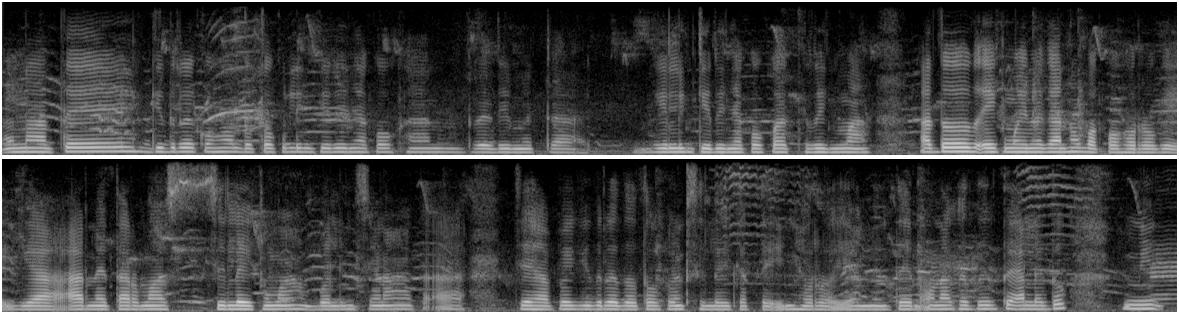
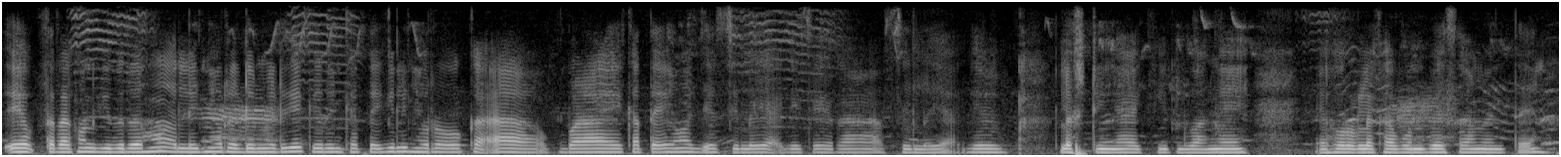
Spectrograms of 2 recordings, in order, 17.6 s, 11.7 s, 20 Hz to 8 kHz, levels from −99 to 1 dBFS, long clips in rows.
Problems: constant background noise, continuous background conversations, low volume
